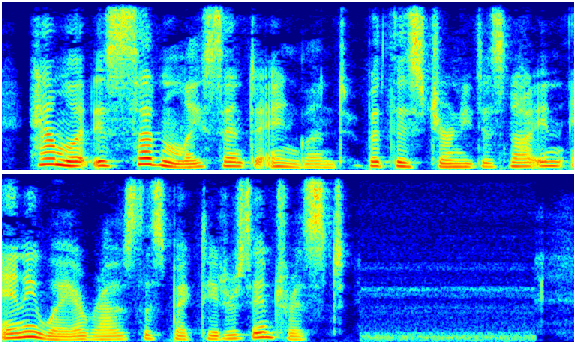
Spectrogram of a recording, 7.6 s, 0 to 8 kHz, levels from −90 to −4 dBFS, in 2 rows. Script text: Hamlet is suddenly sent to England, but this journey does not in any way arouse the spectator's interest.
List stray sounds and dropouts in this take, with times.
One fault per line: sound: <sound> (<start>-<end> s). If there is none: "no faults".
no faults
